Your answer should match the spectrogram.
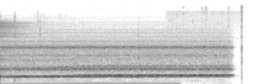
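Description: A sustained electronic drone tone with a low hum beneath it, a dramatic reveal sound effect. The hum drops out about two-thirds of the way through, and the tone cuts off abruptly near the end.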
